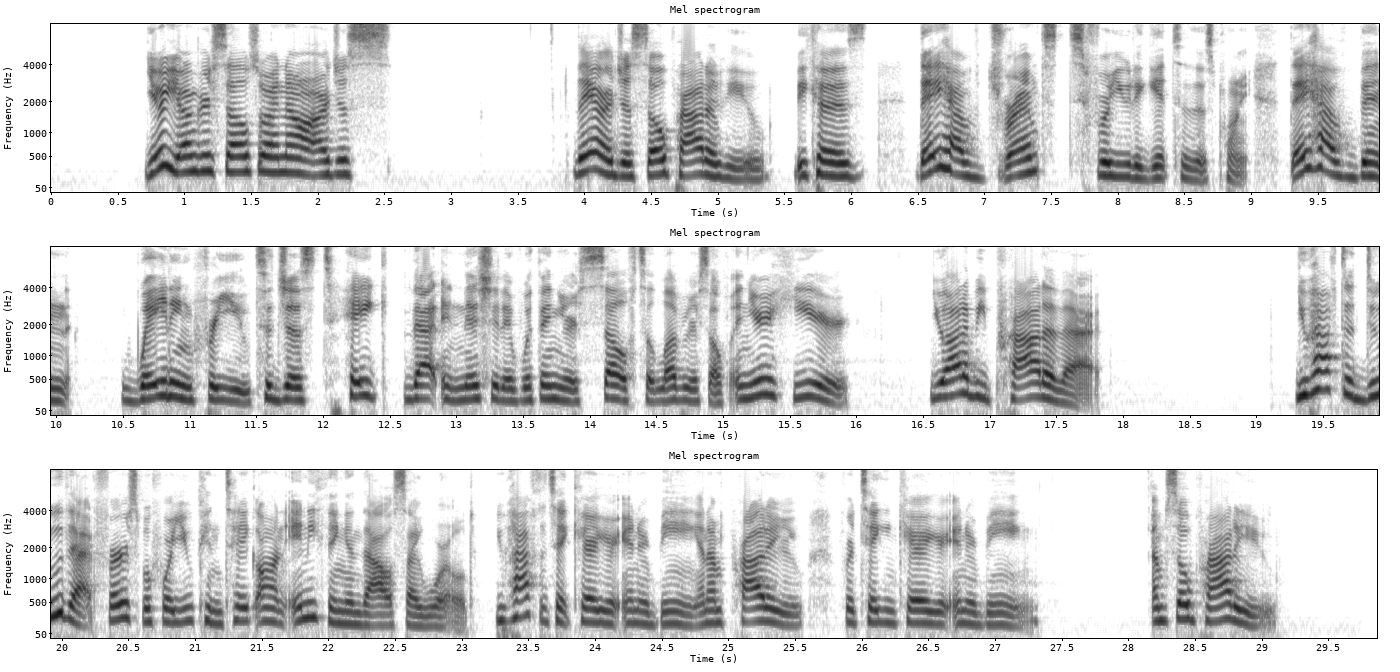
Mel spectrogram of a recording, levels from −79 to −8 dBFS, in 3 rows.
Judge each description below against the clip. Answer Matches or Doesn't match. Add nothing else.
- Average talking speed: Matches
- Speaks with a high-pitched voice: Matches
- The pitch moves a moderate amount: Matches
